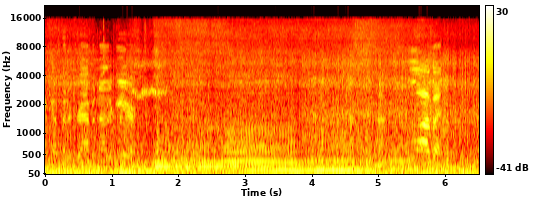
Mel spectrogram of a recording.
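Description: A 1969 Chevrolet El Camino engine revs and drops as the driver shifts gears, a loud, close in-cabin drone that rises in pitch after the shift, with someone talking over it.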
